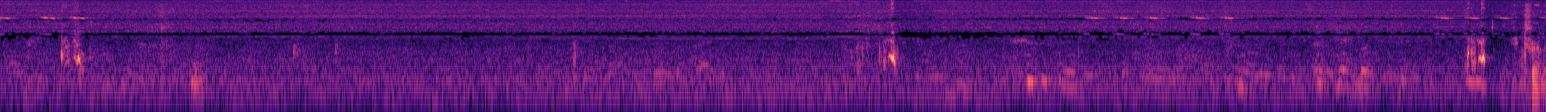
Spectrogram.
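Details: Three brief, sharp hiccups from an infant girl, spaced several seconds apart, in a quiet room.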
